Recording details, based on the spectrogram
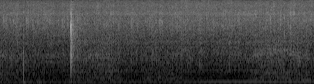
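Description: Steaks fry in a pan alongside onions, a quiet steady sizzle with a couple of brief sharp pops and taps near the start.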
